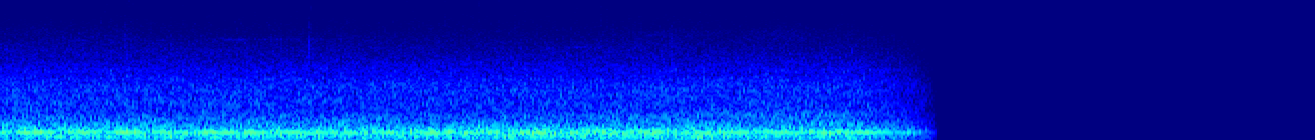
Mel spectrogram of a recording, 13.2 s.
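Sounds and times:
harbor ambience: 0.0s - 9.3s
boat in a harbor: 0.0s - 9.4s.

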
